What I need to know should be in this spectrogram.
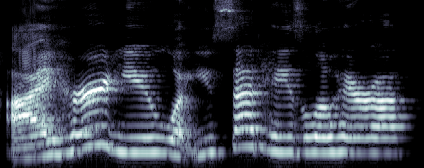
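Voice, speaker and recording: A woman voicing a stern, exasperated female schoolteacher in a read-aloud storybook, sharp and commanding. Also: high-pitched, lively intonation, unhurried, voice pushed up, heavily acted.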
